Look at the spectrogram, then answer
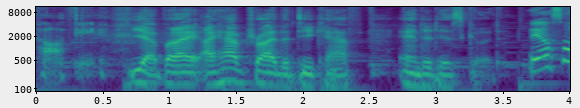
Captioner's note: sips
